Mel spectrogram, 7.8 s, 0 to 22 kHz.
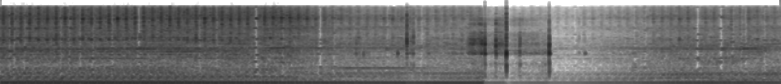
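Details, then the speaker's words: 2006 Chevy 1500 4.8L Vortec V8, 180,000 miles, idling after start-up with quick steady ticking about four per second; exhaust leak, owner suspects broken manifold bolts. "as y'all can hear it's got a bit of exhaust leak but it drives good shifts good"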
